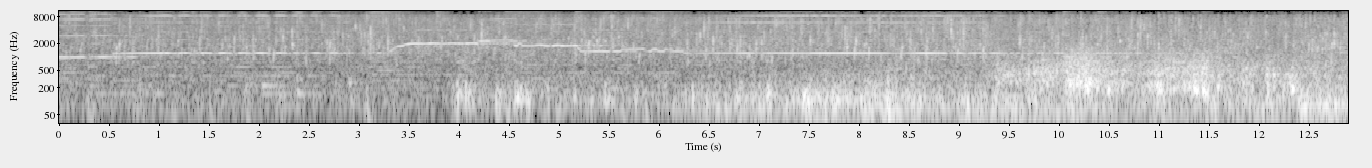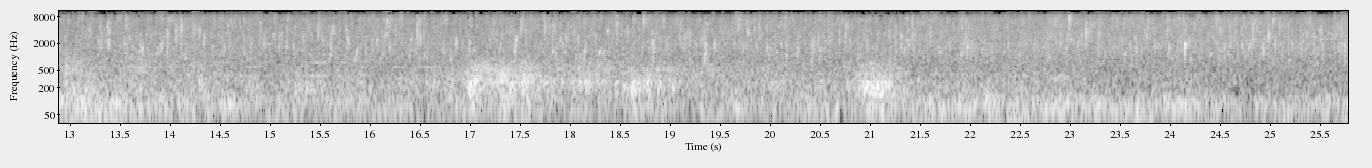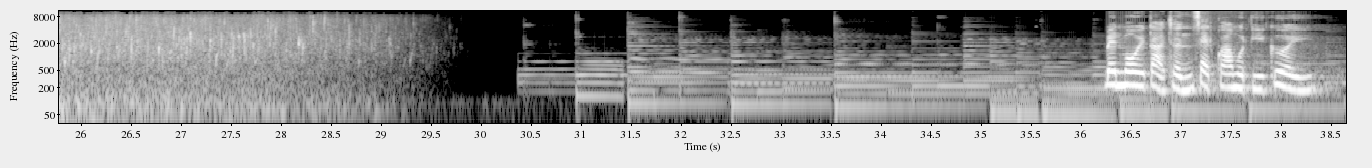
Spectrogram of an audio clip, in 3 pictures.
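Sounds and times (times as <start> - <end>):
raindrops falling on a bamboo curtain: 0.0 - 30.0
speech: 36.3 - 38.5.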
